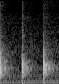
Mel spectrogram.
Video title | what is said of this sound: Trash to Treasure, Upcycled Box, no Warping and No Wrinkle Napkin Decoupage Tips | I just wanted you to hear what it sounds like I mean it sounds like wood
